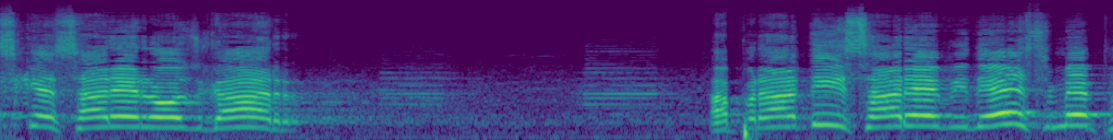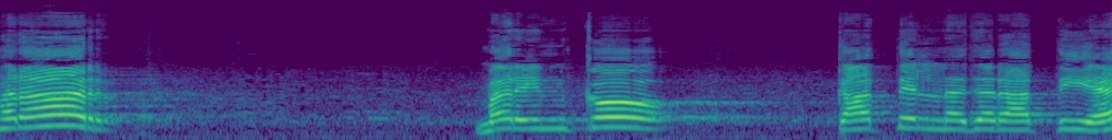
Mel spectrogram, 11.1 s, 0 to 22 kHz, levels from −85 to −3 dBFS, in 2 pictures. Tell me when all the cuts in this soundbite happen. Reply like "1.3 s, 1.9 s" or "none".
none

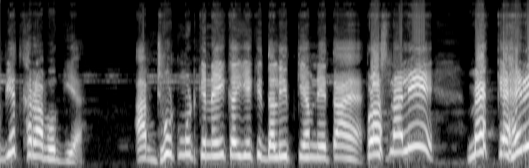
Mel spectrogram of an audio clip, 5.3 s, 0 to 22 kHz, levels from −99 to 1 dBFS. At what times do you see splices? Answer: 3.6 s

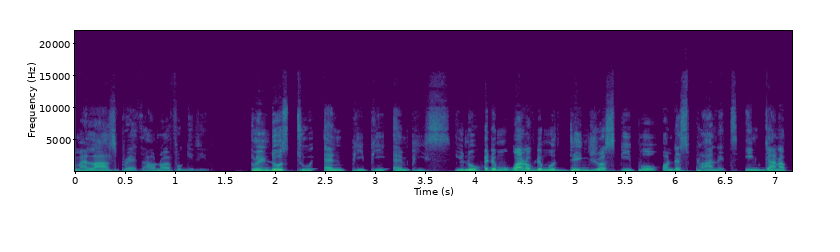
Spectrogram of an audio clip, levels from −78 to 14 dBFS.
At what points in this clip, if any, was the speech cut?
1.7 s, 4.1 s

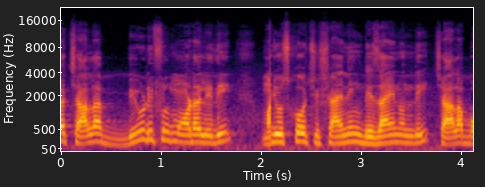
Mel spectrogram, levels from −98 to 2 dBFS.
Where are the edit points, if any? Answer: 2.1 s

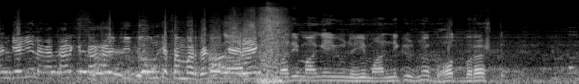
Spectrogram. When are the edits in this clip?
2.6 s

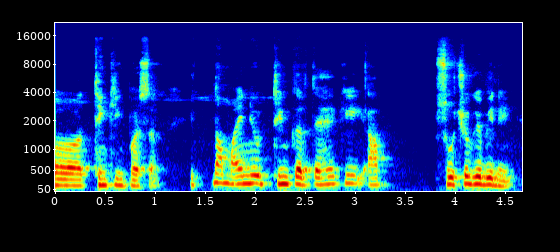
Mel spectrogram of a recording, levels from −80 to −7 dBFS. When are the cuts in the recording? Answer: none

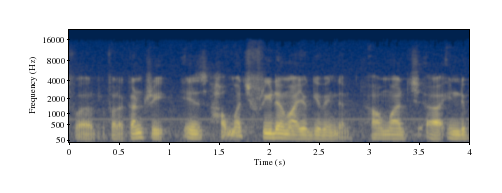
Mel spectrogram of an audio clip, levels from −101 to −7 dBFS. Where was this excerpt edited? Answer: 1.1 s, 2.9 s

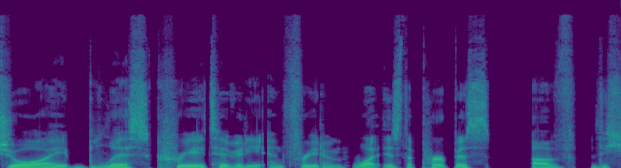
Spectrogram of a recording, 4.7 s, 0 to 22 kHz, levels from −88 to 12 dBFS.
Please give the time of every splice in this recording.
2.7 s

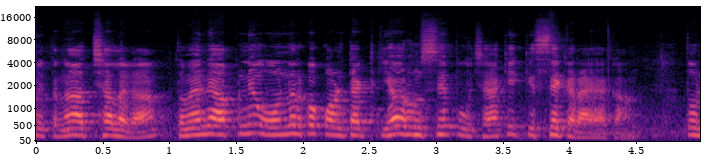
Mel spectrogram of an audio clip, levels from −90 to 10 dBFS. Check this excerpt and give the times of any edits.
1.0 s

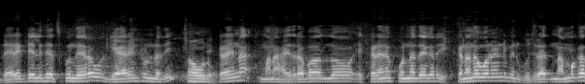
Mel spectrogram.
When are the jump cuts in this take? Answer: none

